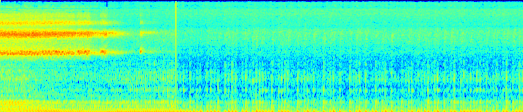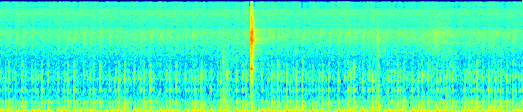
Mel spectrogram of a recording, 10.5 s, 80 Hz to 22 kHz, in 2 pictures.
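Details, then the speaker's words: 1997 Mitsubishi Eclipse GSX, cold start after sitting almost 5 years: a high belt squeal at startup, then a fast idle with a sharp puffing tick. The front exhaust leaks because it has no gasket. "Of course there had to be a belt squeal to ruin it, but let's give it some revs."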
